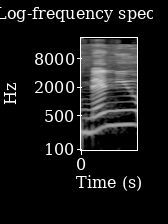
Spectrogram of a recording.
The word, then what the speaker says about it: menu: menu MH menu okay the U at the end takes that Glide you new men menu not menu menu menu right menu okay not menu and Betty we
